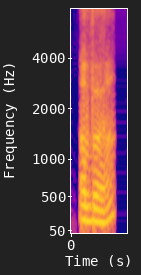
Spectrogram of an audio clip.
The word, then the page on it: aver: Indian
